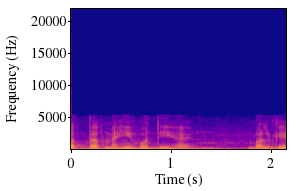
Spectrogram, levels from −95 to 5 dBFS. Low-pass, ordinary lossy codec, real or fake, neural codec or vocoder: 5.4 kHz; none; fake; codec, 24 kHz, 0.9 kbps, WavTokenizer, small release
